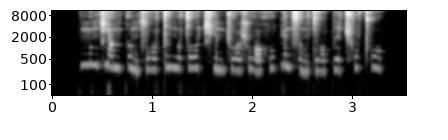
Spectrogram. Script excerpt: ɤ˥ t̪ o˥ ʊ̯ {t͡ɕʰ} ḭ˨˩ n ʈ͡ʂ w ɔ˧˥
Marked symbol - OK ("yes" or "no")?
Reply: yes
